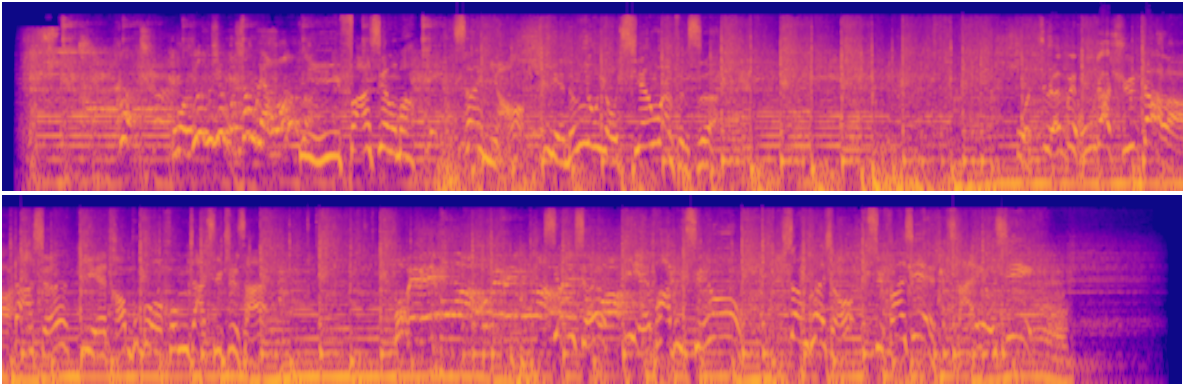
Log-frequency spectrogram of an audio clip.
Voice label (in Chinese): 广告年轻; 快手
